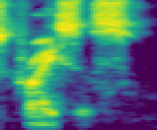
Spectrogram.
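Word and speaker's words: κρίσις: this is the judgment the greek word is crisis and it's spelled like it sounds and it's from which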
